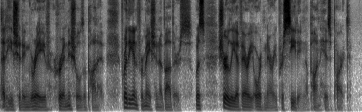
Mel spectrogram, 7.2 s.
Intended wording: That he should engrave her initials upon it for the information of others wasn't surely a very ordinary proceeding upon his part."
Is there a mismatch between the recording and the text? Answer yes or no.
yes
